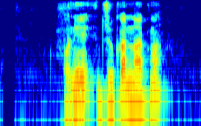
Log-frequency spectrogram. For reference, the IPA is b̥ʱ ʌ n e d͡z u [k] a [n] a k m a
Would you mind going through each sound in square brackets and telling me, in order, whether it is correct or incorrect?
correct, correct

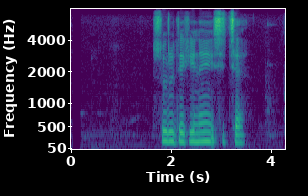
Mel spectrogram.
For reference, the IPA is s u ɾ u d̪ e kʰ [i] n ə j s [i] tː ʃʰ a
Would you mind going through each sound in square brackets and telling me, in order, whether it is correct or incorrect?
correct, correct

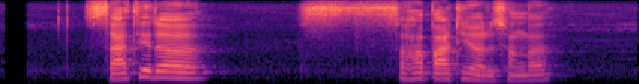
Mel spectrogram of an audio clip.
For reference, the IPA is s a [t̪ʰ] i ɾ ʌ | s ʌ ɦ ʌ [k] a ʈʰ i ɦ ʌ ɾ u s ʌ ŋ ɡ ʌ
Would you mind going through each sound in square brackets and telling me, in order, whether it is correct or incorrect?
correct, incorrect: p

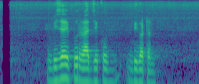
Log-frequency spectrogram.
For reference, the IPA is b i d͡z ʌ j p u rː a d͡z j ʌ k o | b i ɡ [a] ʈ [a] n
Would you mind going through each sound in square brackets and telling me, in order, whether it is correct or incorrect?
incorrect: ʌ, incorrect: ʌ

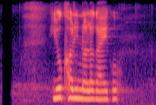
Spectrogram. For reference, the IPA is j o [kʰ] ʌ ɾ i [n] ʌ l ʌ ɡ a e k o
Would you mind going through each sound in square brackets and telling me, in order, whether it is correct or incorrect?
correct, correct

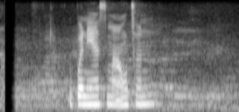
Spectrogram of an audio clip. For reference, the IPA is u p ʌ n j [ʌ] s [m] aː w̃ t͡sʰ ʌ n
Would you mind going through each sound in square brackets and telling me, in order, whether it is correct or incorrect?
incorrect: a, correct

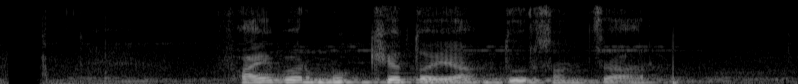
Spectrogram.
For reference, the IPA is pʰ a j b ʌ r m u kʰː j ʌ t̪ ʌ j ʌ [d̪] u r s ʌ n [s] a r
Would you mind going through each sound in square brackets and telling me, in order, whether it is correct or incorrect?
correct, incorrect: t͡s

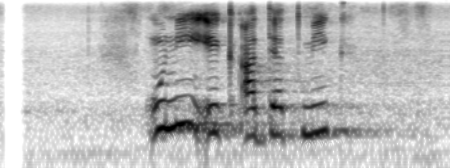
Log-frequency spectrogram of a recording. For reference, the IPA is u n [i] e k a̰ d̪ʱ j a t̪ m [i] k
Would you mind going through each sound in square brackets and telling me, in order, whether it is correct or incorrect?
correct, correct

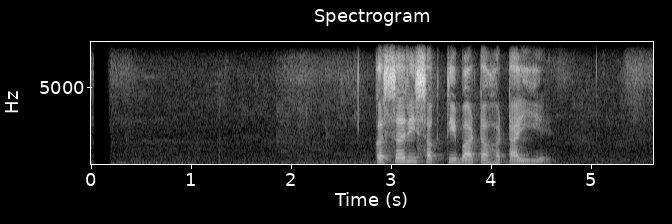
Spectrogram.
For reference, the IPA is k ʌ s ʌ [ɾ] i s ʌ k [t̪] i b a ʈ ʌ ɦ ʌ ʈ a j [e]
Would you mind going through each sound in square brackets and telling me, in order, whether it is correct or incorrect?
correct, correct, correct

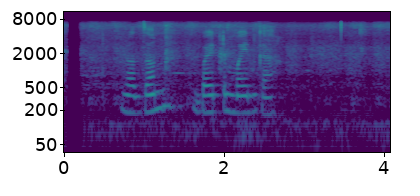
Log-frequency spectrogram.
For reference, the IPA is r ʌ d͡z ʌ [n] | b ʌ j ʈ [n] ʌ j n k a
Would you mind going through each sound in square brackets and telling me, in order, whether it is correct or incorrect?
correct, incorrect: m

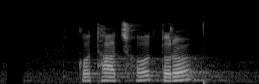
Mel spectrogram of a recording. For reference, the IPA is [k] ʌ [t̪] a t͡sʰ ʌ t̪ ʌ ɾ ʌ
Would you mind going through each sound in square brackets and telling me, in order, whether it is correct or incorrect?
correct, incorrect: t̪ʰ

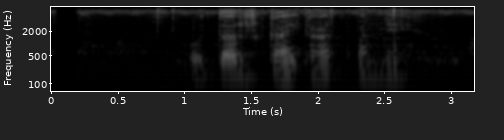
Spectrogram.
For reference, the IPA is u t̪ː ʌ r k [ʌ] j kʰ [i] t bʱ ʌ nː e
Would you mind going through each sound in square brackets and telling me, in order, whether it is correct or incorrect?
incorrect: a, incorrect: a

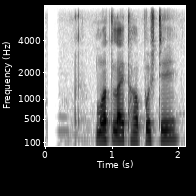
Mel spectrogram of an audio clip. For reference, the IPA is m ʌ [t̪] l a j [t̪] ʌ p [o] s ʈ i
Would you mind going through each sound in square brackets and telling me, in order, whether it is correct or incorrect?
correct, incorrect: t̪ʰ, incorrect: u

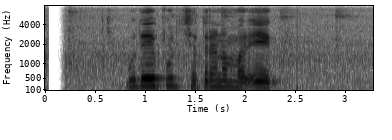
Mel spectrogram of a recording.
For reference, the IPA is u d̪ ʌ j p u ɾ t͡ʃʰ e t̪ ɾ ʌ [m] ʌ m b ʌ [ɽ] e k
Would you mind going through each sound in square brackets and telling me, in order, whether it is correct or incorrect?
incorrect: n, incorrect: ɾ

